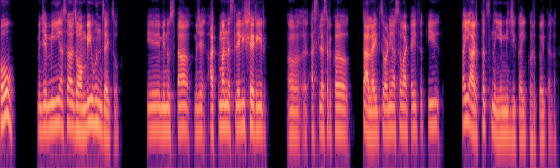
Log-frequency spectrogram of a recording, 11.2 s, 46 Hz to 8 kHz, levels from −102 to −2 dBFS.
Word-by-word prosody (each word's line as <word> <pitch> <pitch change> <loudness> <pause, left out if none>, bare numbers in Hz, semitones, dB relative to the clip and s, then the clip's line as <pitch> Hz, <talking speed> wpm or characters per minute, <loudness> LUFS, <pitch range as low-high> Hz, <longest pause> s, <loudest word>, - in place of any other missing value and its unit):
हो. 215 +6 +7 0.6
म्हणजे 155 +1 +1
मी 170 +3 +2
असा 170 0 +2
झॉम्बी 155 +1 +5
होऊन 185 -3 +1
जायचो. 130 -3 -2
की 150 +4 -8
मी 150 0 0
नुसता 150 +2 +1 0.2
म्हणजे 145 0 -4 0.2
आत्मा 160 +3 +2
नसलेली 160 +1 +2
शरीर 150 -3 +4 0.5
अ, 130 - -7 0.4
असल्यासारखं 145 0 -1 0.3
चालायचो 130 +1 +4
आणि 145 +2 0
असं 145 +2 -4
वाटायचं 150 +1 -3
की 170 +1 -4 0.5
काही 185 +2 +3
अर्थच 155 +4 +2
नाहीये 130 -5 -2
मी 130 0 -2
जी 130 0 -7
काही 125 -1 -5
करतोय 115 +1 -8
त्याला. 120 - -20
150 Hz, 155 wpm, -25 LUFS, 140-160 Hz, 0.6 s, हो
